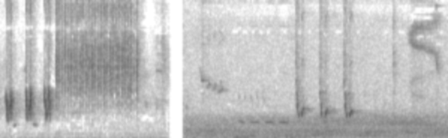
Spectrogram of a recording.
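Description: Thrush nightingale song: rapid dry clicking rattles, then after a brief break, sharp downslurred whistles and pure piping notes over a soft rural background.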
